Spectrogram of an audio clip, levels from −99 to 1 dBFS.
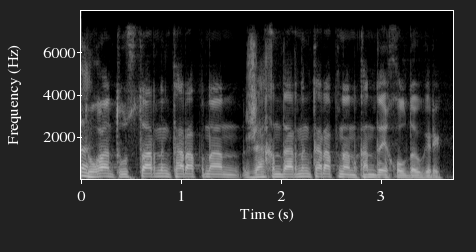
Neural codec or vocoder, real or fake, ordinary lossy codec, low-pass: none; real; none; 7.2 kHz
